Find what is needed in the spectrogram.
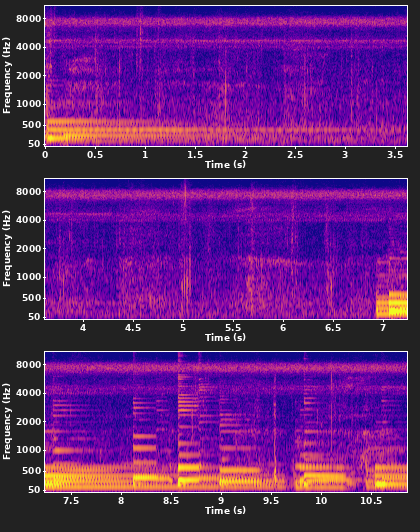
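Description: Acoustic guitar music: a chord rings and slowly fades over the first few seconds, then plucked notes start up again about seven seconds in. Under it, the steady high trill of crickets runs on.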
